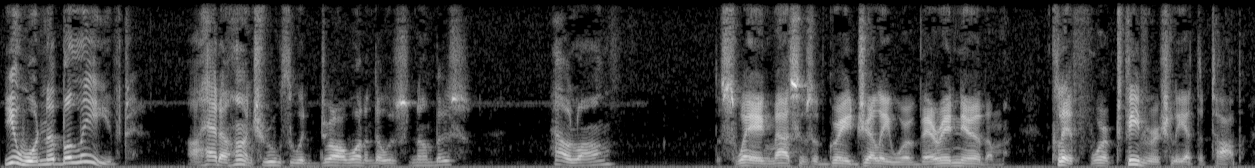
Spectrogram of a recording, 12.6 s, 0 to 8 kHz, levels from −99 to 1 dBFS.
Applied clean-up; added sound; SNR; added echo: none; none; none; none.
